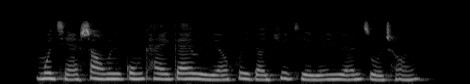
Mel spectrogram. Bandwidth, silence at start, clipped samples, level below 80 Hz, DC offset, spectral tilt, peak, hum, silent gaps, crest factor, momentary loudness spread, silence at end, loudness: 8.2 kHz; 0.35 s; under 0.1%; -78 dBFS; under 0.1%; -4 dB/octave; -16 dBFS; none; none; 16 dB; 8 LU; 0.45 s; -33 LUFS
